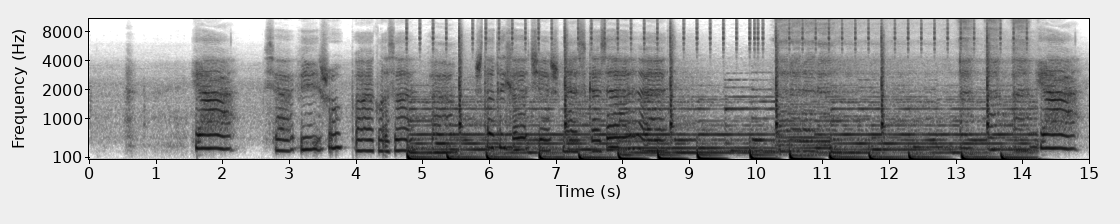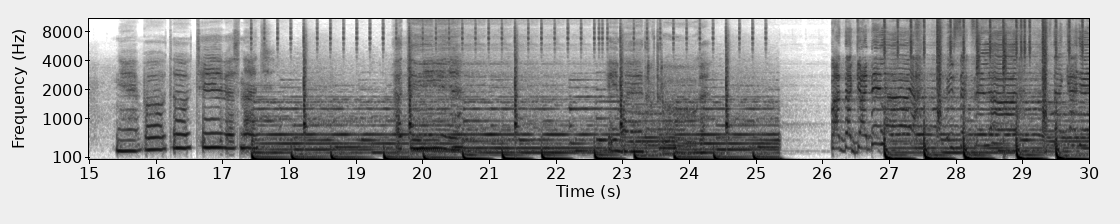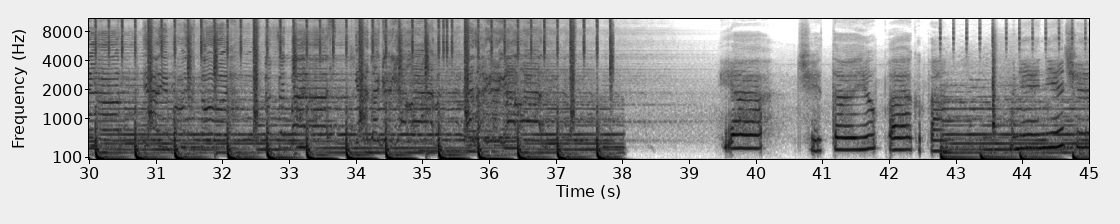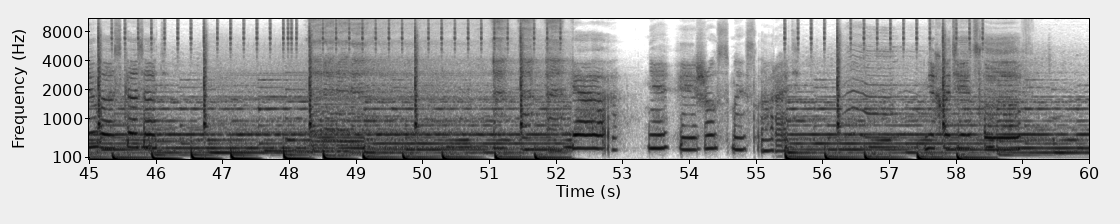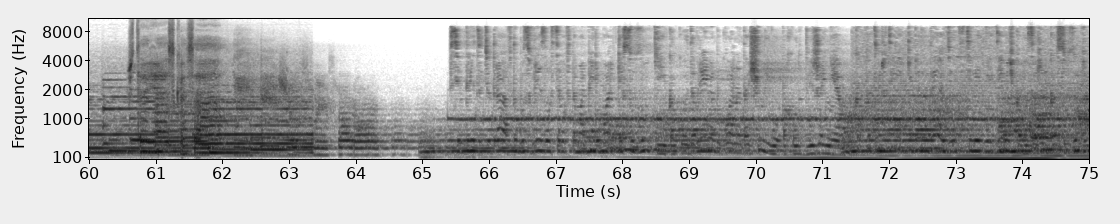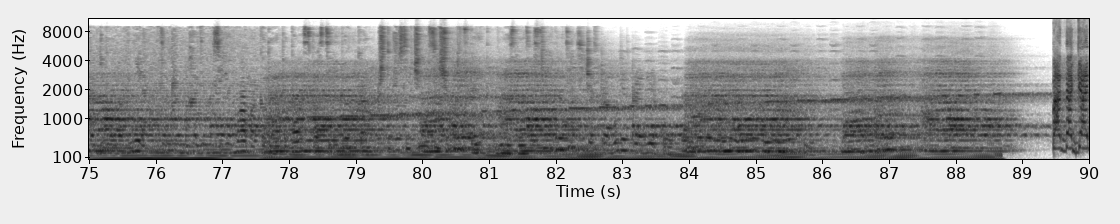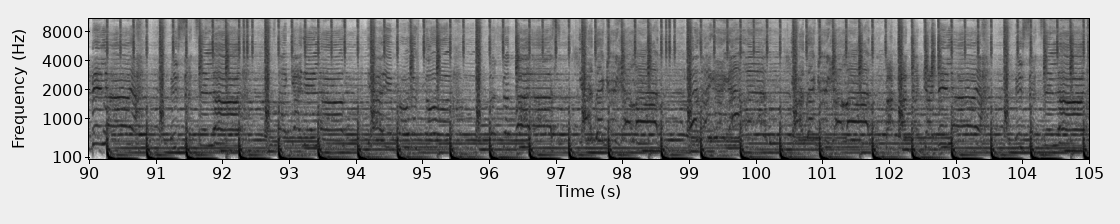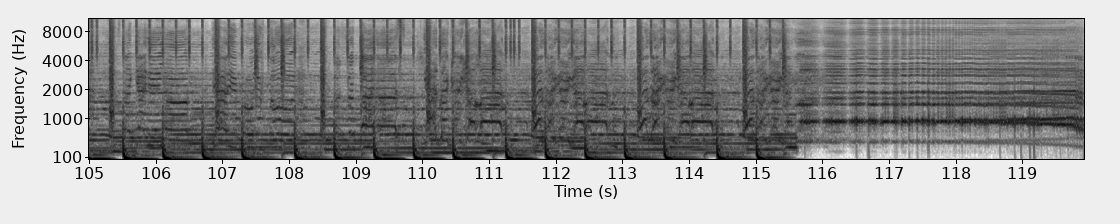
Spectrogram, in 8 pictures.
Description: Русский Поп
